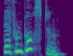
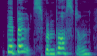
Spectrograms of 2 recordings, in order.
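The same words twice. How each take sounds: First: Higher, breathless lady voice; high put-on flustered voice. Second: An octave up, stressing their; flustered self-correction, pitched high; higher, louder, ditzy; high put-on voice correcting herself. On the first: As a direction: voice an octave up, stressing from. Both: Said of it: "I raised my voice an octave".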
